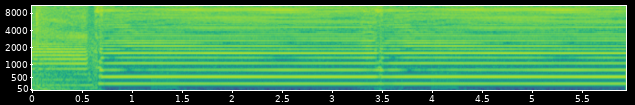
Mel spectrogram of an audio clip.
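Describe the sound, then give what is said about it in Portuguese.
A loud vehicle horn blares in one long, steady, piercing blast lasting several seconds, right after a brief burst of noise at the start, with a slight hiccup midway. “ao top de três buzinaços.”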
